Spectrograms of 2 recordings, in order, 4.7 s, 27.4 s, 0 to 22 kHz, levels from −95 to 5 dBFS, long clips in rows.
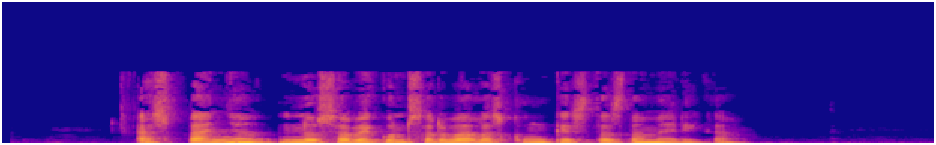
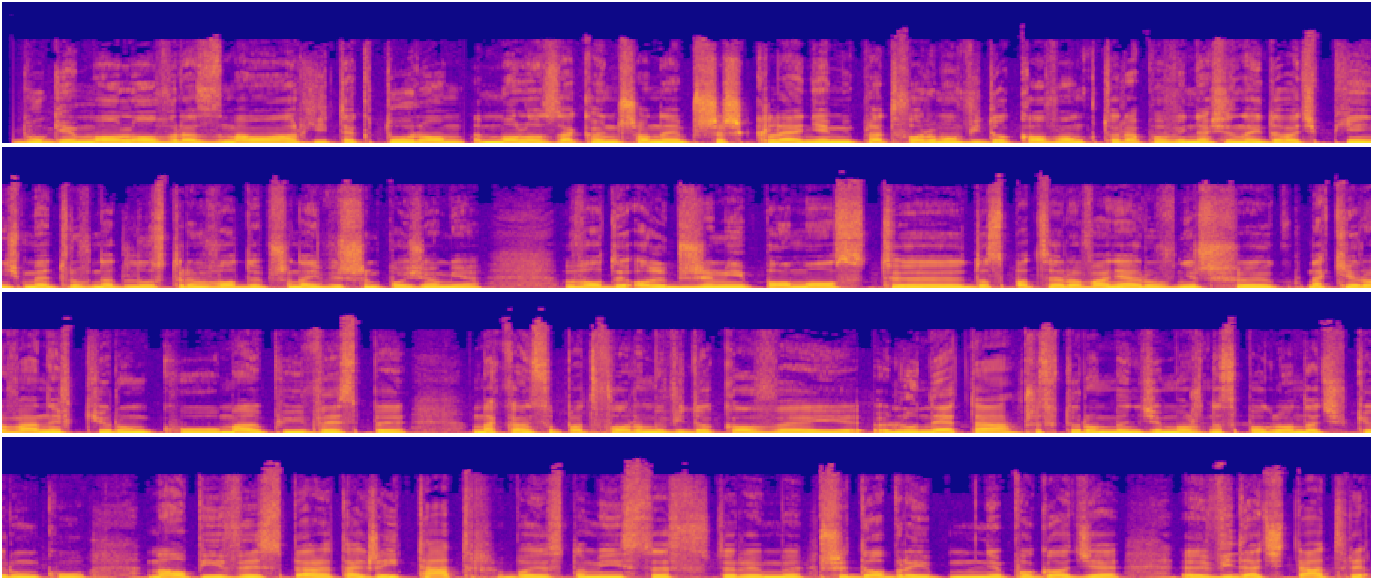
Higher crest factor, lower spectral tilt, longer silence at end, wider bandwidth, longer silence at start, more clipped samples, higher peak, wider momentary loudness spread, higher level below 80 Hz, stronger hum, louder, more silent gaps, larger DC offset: first, 18 dB vs 10 dB; about the same, -6 dB/octave vs -6.5 dB/octave; first, 0.95 s vs 0 s; second, 11.5 kHz vs 17.5 kHz; first, 0.65 s vs 0.05 s; neither; second, -8 dBFS vs 0 dBFS; first, 11 LU vs 5 LU; second, -60 dBFS vs -34 dBFS; neither; second, -25 LUFS vs -11 LUFS; neither; neither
